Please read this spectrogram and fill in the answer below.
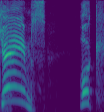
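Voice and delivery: very high, shrill shouted yell. In a scene, calling out to someone walking in, yelling. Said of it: "You don't have to yell".

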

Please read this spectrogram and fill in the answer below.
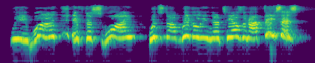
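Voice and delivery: very high, bleating, baaing sheep voice. Reading a story aloud and doing the animal voices: bleating sheep voice. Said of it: "baaed the sheep".

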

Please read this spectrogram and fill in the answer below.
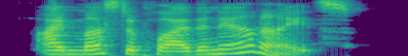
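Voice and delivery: ordinary talk, nothing marked

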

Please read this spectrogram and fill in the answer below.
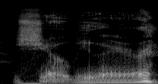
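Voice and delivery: super creepy put-on voice. Retelling someone asking for Shelby, in a super creepy voice. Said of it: "did he do the super creepy voice?".

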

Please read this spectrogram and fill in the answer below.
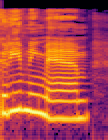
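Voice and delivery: mock super polite, too-nice voice, high and loud. Retelling the worker's greeting at the window: imitating a super polite worker. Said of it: "he was so polite".

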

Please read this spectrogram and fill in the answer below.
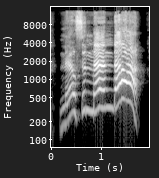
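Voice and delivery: shrill, loud, high, belted comic yell. Quoting a line from Rush Hour: Chris Tucker impression. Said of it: "That was a pretty good Chris Rock".

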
